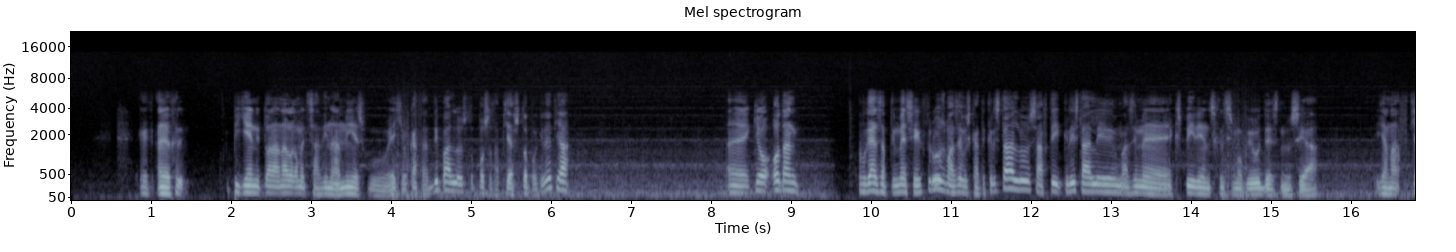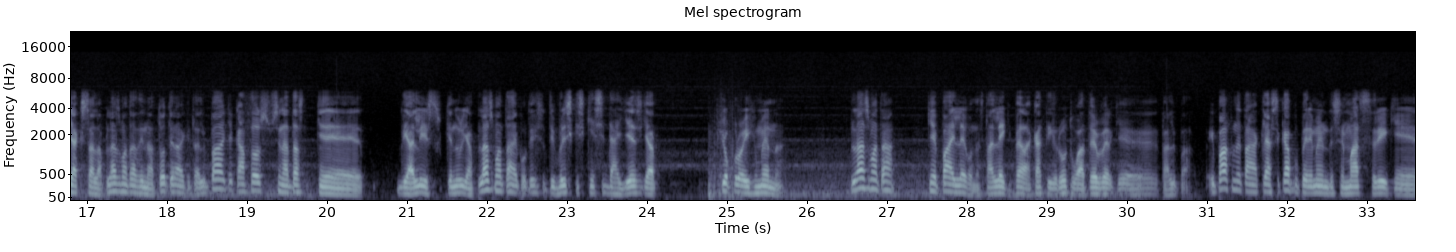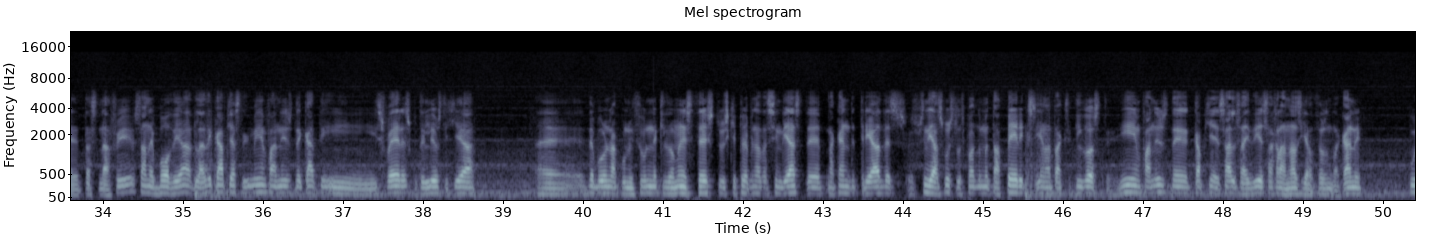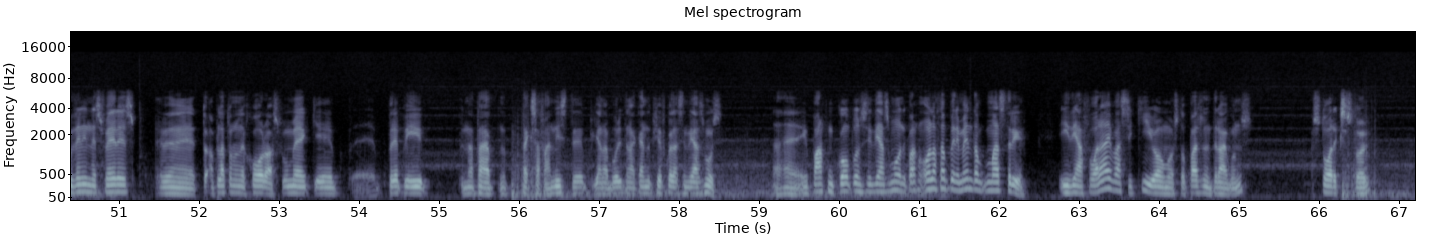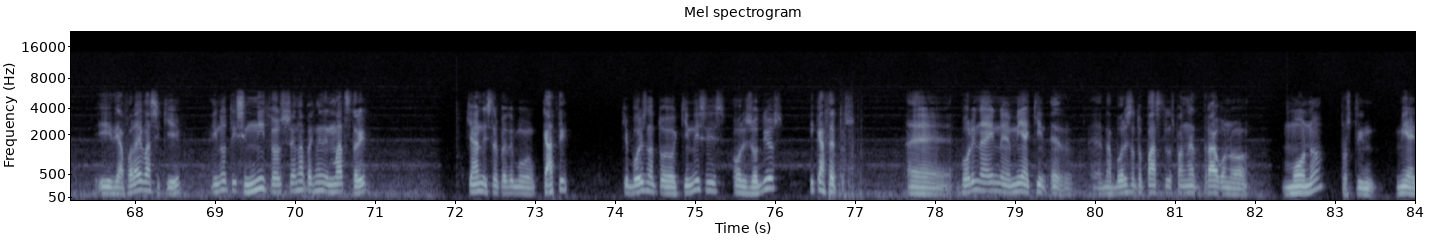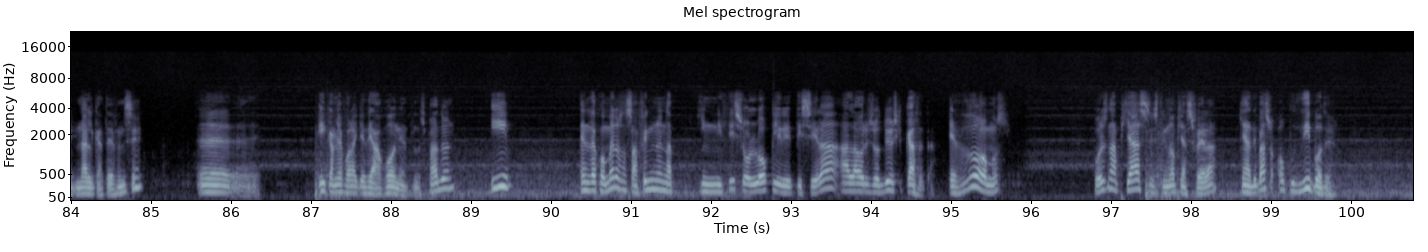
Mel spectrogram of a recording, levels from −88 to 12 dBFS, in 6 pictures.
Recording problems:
high frequencies cut off; noticeable; nothing above 5.5 kHz
hiss; noticeable; throughout; 20 dB below the speech

